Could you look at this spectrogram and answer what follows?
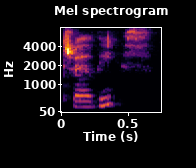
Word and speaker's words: Trelease: Just currently reading just is Enchanté by Gita Trellis. Don't know why, but I always pronounce it in French.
